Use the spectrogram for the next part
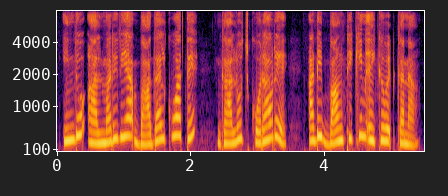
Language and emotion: Santali, fearful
